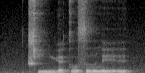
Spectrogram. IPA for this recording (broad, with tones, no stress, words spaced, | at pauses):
t͡ɕʰi˧˥ŋmɥɛ̰˨˩kɤ˥ sɹ̩˥le˧˥ɪ̯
